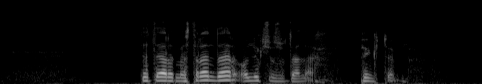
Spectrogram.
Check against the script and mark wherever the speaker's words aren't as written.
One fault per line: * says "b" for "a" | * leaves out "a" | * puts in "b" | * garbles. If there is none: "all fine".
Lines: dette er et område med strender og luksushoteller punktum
* leaves out "et område"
